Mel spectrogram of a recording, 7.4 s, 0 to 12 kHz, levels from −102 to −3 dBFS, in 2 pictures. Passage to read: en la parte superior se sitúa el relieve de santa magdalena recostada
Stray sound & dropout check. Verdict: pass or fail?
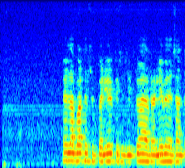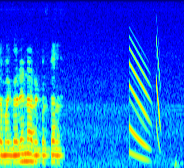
fail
